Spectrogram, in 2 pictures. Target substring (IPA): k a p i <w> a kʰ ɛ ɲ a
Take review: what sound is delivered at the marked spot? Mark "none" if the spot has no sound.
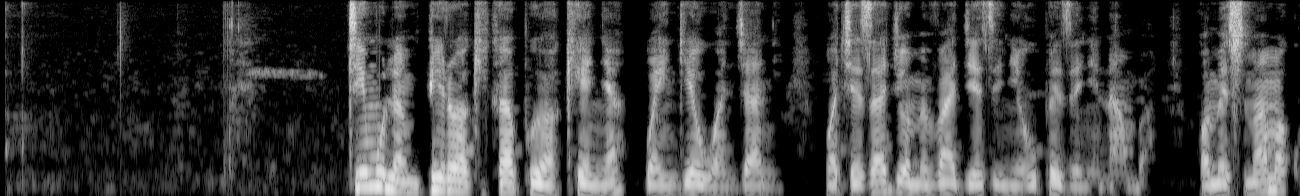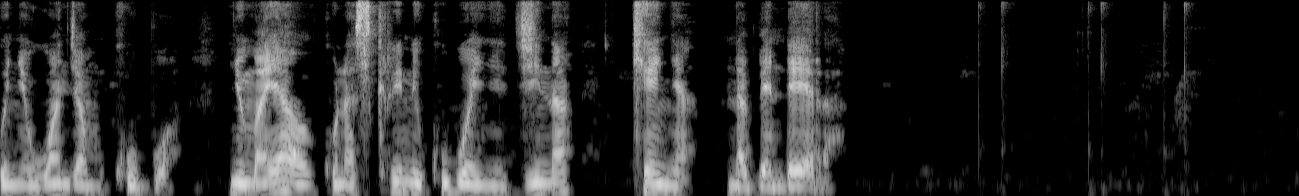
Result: w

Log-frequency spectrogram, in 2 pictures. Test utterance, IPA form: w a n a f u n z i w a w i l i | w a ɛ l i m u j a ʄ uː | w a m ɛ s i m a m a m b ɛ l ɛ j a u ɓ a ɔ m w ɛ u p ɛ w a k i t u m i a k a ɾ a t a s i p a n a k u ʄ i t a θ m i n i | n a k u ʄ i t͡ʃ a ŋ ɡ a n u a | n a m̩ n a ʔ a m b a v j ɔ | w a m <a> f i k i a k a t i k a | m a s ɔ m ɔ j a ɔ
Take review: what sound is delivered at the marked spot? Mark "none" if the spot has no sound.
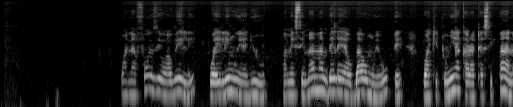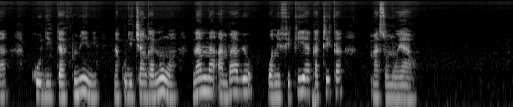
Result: ɛ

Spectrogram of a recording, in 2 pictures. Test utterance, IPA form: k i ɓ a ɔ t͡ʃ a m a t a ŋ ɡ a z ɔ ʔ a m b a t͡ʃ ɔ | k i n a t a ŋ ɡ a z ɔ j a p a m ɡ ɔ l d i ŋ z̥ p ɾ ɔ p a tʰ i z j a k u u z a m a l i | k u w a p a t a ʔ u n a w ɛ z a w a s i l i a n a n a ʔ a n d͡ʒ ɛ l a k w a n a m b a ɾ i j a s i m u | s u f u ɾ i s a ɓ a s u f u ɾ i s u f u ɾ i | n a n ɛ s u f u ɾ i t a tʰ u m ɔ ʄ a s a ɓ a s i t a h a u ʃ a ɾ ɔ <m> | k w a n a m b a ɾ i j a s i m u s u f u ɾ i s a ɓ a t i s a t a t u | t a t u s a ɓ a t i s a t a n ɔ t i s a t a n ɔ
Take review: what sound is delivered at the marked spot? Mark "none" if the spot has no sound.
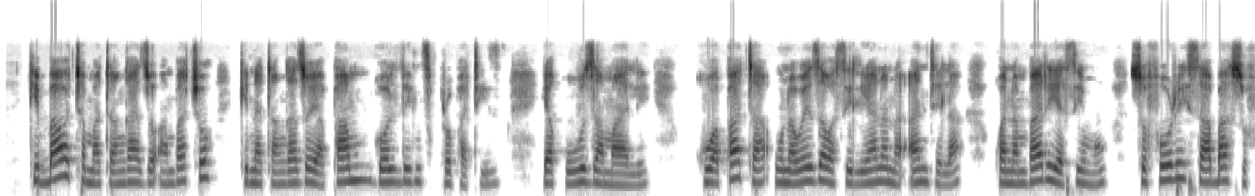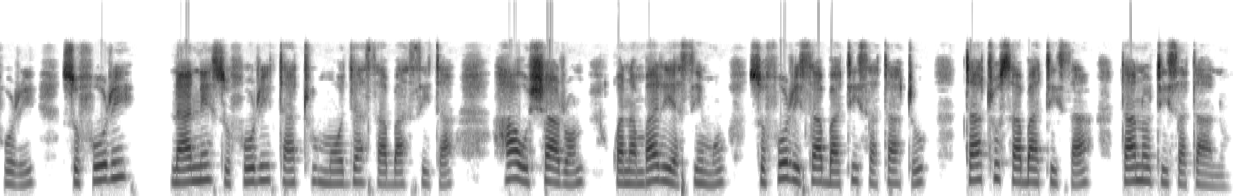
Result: n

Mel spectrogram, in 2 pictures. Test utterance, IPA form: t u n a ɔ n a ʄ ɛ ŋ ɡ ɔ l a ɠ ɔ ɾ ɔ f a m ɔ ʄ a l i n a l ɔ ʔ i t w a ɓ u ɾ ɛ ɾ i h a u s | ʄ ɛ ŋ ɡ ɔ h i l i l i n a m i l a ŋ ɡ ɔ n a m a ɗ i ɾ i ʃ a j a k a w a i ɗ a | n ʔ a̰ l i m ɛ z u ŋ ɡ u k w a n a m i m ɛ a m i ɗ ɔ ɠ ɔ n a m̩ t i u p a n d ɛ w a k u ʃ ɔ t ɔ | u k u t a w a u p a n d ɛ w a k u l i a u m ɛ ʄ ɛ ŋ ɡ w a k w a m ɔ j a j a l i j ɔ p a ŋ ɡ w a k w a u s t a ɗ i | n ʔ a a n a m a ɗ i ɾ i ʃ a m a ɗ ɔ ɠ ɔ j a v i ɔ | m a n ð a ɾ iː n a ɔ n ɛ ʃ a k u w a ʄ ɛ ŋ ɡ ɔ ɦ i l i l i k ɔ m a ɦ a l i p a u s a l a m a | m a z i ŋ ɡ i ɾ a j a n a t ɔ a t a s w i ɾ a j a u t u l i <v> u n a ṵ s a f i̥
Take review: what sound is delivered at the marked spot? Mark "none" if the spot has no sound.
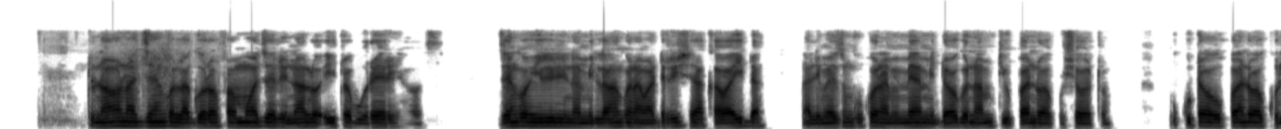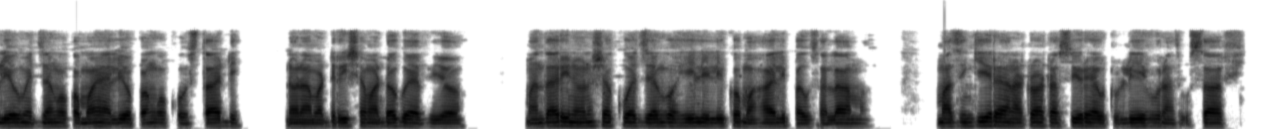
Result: v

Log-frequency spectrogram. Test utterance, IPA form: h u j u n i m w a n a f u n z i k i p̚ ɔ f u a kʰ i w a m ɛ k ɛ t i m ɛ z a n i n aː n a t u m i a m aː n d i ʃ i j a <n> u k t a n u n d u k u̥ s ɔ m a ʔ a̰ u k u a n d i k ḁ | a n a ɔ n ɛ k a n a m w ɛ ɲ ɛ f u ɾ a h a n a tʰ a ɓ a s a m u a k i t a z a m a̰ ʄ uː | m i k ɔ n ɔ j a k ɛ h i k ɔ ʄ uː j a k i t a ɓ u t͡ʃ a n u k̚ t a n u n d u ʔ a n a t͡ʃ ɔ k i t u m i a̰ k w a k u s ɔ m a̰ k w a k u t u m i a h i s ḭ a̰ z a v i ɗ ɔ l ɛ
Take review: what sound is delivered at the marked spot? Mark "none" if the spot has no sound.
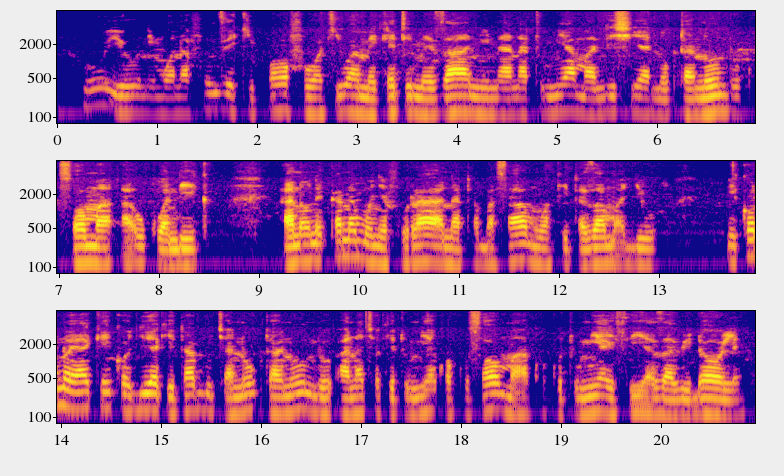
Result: n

